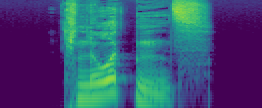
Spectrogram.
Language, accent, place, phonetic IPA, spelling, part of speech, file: German, Germany, Berlin, [ˈknoːtn̩s], Knotens, noun, De-Knotens.ogg
- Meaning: genitive singular of Knoten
